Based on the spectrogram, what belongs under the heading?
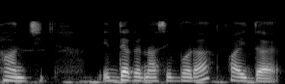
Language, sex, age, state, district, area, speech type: Dogri, female, 30-45, Jammu and Kashmir, Udhampur, rural, spontaneous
